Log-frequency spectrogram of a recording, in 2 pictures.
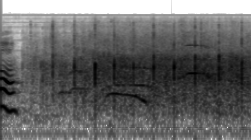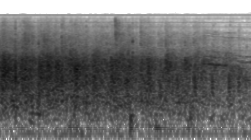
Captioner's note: applause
